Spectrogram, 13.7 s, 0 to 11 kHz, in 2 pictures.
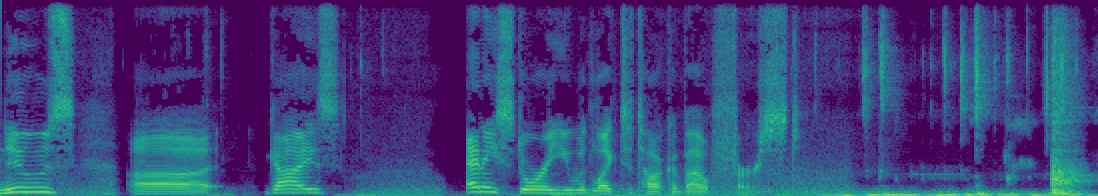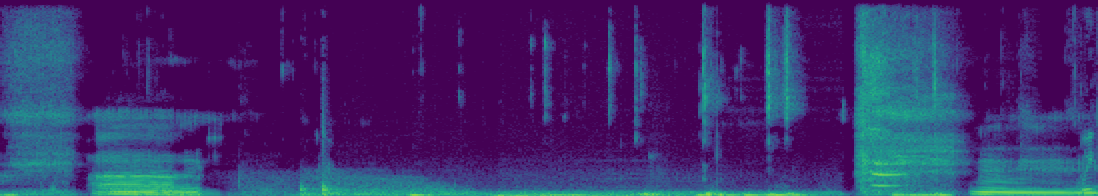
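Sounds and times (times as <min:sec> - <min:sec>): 
speech: 0:00.0 - 0:02.3, 0:02.9 - 0:05.2, 0:07.4 - 0:09.0, 0:12.9 - 0:13.7
typing on a computer keyboard: 0:05.4 - 0:06.6, 0:10.2 - 0:11.9
breathy vocal sounds: 0:06.9 - 0:08.2, 0:12.2 - 0:13.7.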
